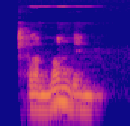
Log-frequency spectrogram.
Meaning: 1. A small decorative evergreen citrus tree, of the hybrid Citrus × microcarpa (syn. ×Citrofortunella mitis), sometimes cultivated for its fruit 2. The fruit of this tree
- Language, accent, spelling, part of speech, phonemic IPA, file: English, Southern England, calamondin, noun, /ˌkæləˈmɒndɪn/, LL-Q1860 (eng)-calamondin.wav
